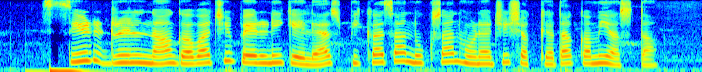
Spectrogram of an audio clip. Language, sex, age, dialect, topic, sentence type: Marathi, female, 18-24, Southern Konkan, agriculture, statement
